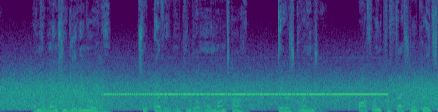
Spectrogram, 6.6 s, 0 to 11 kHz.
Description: PSK31 (31.25 baud), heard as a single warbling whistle, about 1800 Hz, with radio static and speech in English.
